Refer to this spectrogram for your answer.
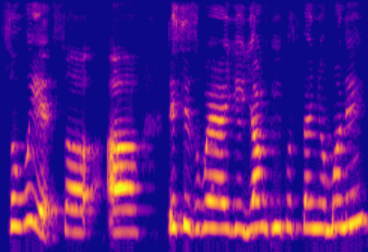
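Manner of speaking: put-on Jamaican accent. Retelling what their dad said at a members club, imitating a jamaican accent. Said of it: "that was meant to be Jamaican accent".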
